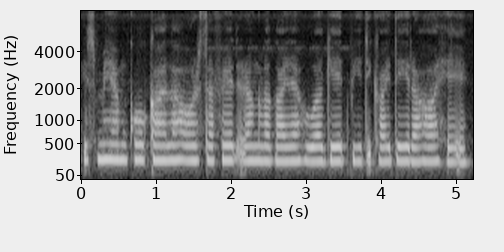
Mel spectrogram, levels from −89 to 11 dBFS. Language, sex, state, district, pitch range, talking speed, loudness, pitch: Hindi, female, Arunachal Pradesh, Papum Pare, 220-235 Hz, 160 wpm, -16 LUFS, 225 Hz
